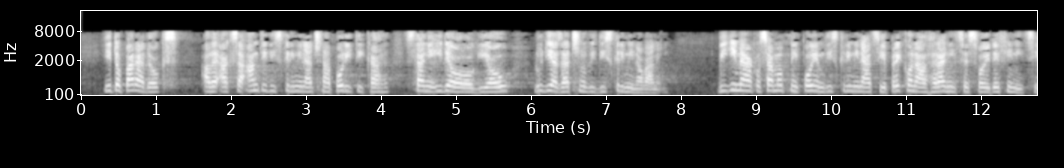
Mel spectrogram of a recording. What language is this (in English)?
Slovak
